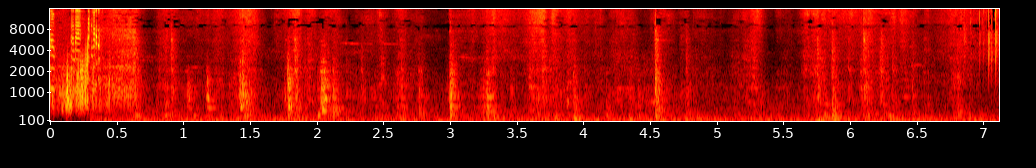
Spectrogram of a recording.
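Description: Work noise from parts being handled: a run of light knocks, clicks and rustles at irregular intervals.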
